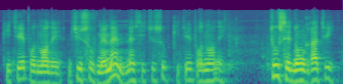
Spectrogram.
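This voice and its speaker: A man's voice: mid-range voice, fairly even intonation, a little fast, mellow. A man giving a religious lecture as a rabbi, emphatic and repetitive, often acting out quotes.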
